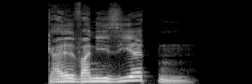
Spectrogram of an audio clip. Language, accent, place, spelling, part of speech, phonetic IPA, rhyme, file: German, Germany, Berlin, galvanisierten, adjective / verb, [ˌɡalvaniˈziːɐ̯tn̩], -iːɐ̯tn̩, De-galvanisierten.ogg
- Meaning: inflection of galvanisieren: 1. first/third-person plural preterite 2. first/third-person plural subjunctive II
